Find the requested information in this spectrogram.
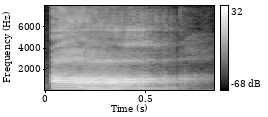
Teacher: a low back vowel is ah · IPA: ɑ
